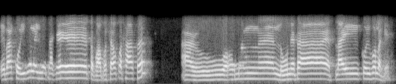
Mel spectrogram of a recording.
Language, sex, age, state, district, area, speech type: Assamese, female, 60+, Assam, Sivasagar, urban, conversation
